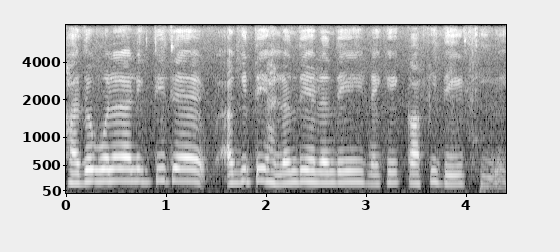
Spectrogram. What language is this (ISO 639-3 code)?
snd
